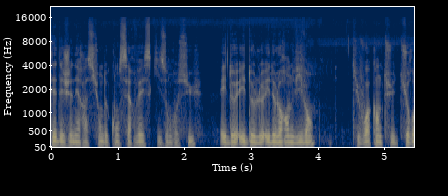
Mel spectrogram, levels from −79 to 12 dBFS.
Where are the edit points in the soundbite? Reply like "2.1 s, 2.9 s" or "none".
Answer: 2.3 s

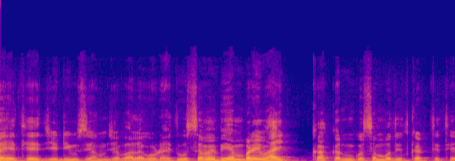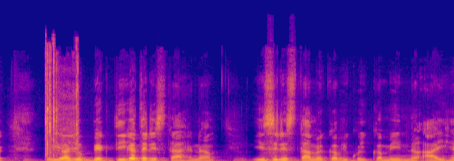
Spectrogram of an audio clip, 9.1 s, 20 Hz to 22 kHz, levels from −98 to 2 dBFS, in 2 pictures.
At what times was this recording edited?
none

